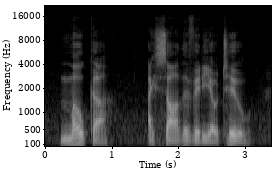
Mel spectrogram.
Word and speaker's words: xMoqax: I know it's pronounced Mocha.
